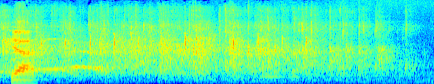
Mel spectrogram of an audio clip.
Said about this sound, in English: That's exciting, isn't it? Yeah. You can clap for that.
